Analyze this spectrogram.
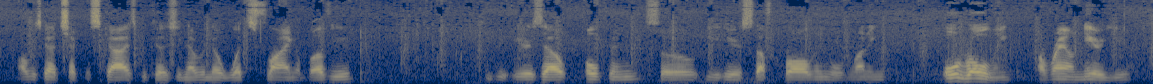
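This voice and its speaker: This man talks fairly slowly in a fairly low, monotone voice with flat intonation and big swings in loudness. The sound is dry and close with no echo, over noticeable background noise. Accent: American. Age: old. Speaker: gamer and streamer. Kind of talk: gameplay commentary. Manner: casual, conversational.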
